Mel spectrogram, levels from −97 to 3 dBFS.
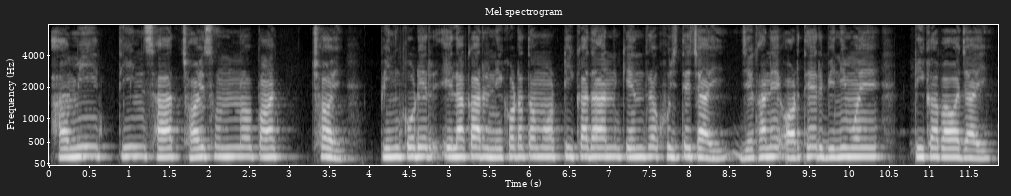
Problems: none marked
